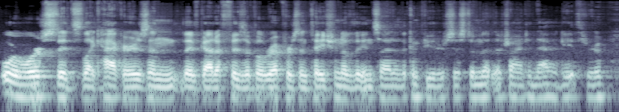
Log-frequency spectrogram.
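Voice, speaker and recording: Low male voice, dry, wry, deadpan, casual podcast conversation. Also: fast talker.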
